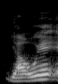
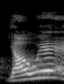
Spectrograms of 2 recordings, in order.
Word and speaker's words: 야훼: 야훼 엘로힘 이래 되어 있거든요. 원래 여호와라는 말은 발음이 안 좋고요. 원래 원어로 하면 야훼입니다.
